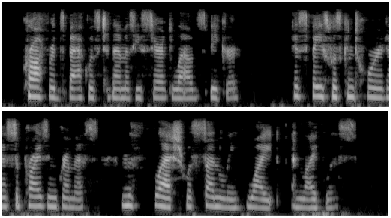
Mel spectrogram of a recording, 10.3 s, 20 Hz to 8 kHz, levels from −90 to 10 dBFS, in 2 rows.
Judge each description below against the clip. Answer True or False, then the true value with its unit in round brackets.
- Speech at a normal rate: True (155 wpm)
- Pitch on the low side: False (210 Hz)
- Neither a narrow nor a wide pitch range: False (2.1 semitones)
